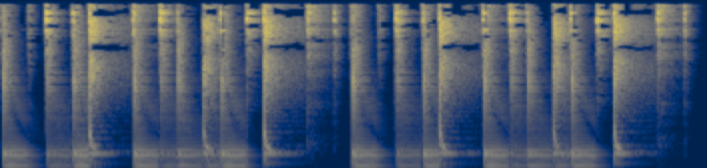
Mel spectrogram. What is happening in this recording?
Experimental Beat Loop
